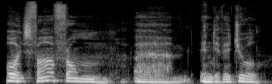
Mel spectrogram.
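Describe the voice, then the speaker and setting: An older Englishman with a Manchester accent is being interviewed in a radio studio as a guest author. His mid-pitched, slightly breathy voice sounds dry and close with no room echo, and he speaks in a relaxed, rambling way, often pausing on fillers.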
